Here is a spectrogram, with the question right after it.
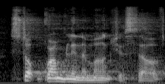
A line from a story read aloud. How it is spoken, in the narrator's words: Jesus answered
